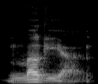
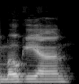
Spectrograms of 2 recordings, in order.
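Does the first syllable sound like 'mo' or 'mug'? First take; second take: mug; mo. First: The first syllable sounds like 'mug'. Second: The first syllable sounds like 'mo'. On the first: "Some say Mogollon, like M-U-G" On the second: "I say Mogollon"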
